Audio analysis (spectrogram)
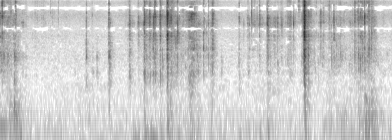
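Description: A metal blade shaves thin, crunchy layers off a very dry, old, pale green solid soap bar held in the hand while the fingers press the bar. Irregular, dry, bright crackling scrapes and crisp clicks follow one another, with the sharpest crunch near the three-second mark.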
